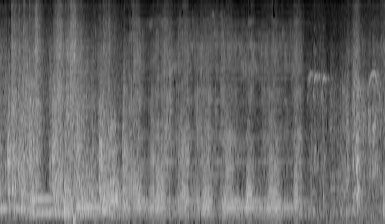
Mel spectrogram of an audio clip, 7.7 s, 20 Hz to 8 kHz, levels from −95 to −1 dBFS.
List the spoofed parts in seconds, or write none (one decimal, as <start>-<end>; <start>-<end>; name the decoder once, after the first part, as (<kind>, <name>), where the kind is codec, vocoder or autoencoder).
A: 2.5-6.2 (vocoder, HiFi-GAN)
